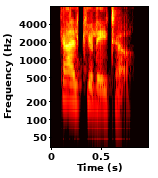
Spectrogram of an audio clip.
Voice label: "calculator", Indian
